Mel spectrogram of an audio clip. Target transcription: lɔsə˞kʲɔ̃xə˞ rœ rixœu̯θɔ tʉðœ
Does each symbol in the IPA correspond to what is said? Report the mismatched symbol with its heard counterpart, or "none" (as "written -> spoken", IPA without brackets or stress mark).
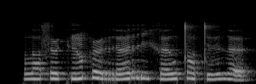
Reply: θ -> t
